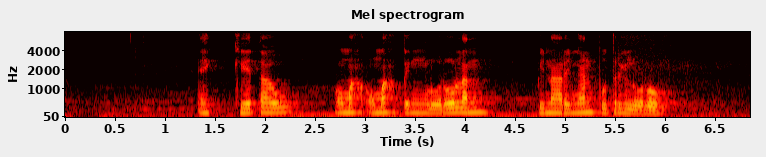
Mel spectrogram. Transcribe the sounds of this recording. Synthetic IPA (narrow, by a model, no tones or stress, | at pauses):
ʔeɡ̥et̪auomaho̰mahpɪŋloɾolanpinaɾiŋanput̪ɾiloɾo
